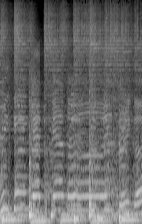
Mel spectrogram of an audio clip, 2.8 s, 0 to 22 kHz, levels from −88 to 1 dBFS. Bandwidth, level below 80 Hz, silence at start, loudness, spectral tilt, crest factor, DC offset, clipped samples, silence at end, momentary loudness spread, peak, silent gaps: over 20 kHz; -30 dBFS; 0 s; -21 LUFS; -5.5 dB/octave; 14 dB; under 0.1%; under 0.1%; 0 s; 3 LU; -6 dBFS; none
